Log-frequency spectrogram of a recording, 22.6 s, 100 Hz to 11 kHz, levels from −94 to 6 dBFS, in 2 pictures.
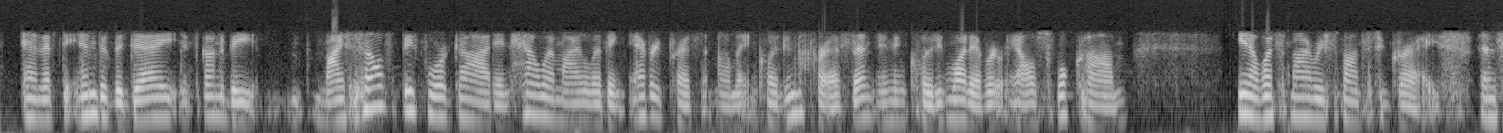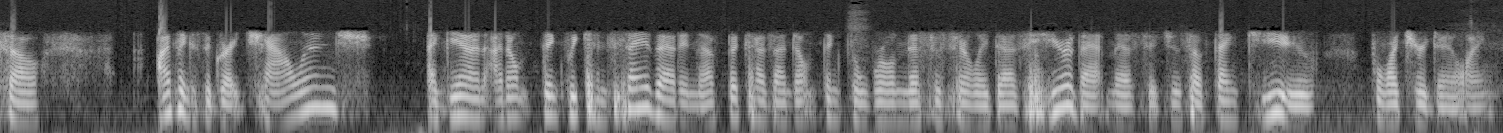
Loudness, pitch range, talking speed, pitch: -19 LUFS, 145-185 Hz, 195 wpm, 160 Hz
